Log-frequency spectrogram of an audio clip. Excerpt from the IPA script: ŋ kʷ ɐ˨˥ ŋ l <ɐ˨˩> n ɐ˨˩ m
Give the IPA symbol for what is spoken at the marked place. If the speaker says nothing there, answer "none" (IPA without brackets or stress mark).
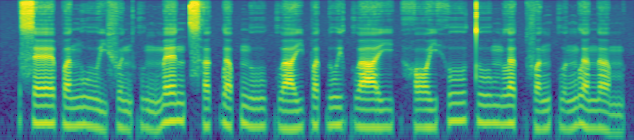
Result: ɐ˧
